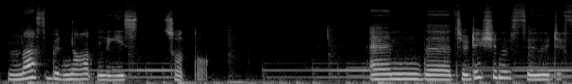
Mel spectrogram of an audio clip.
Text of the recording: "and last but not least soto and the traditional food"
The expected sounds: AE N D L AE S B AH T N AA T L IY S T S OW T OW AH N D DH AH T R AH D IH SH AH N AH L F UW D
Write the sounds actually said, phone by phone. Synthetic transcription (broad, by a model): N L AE S B AH T N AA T L IY S T S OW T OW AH N DH AH T R AH D IH SH AH N AH L F UW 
